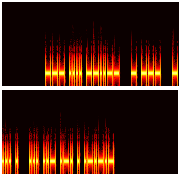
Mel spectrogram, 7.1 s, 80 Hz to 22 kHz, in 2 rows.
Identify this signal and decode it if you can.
Morse code, heard as a keyed tone, about 34 wpm, 700 Hz. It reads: OH, TO BE SURE.
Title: Sentences from Top 500 Words 35wpm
